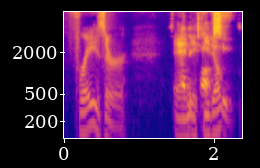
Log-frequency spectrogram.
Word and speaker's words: Fraser: That's Fraser not Frasier.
